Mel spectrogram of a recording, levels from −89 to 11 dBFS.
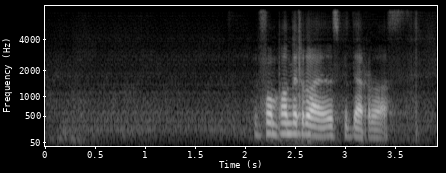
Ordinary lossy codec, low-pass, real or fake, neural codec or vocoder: none; 7.2 kHz; fake; codec, 16 kHz, 0.7 kbps, FocalCodec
